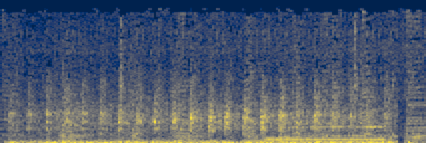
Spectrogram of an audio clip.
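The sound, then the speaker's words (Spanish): A train rumbles loudly along the rails with a steady rhythmic clatter and hiss, and a brief low whistle-like tone sounds near the end before a sudden dip. “Pensando en la necesidad de nostalgia imperante en nuestros días, en ese clamor por regresar a lo antiguo, como el ferrocarril,”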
